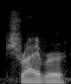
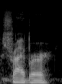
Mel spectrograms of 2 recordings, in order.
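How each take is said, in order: First: The middle consonant is a v sound. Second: The middle consonant is a b sound. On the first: The speaker calls it wrong. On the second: The speaker calls it right.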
